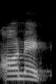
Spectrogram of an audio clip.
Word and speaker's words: অনেক: কিন্তু দেখো তো অনেক, আমি কি বলেছি অনেক, অনেক এটা বলেছি নাকি অনেক? অ অ উচ্চারিত হয়েছে, অটা অই উচ্চারিত হয়েছে, এটা হচ্ছে বিবৃত উচ্চারণ।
